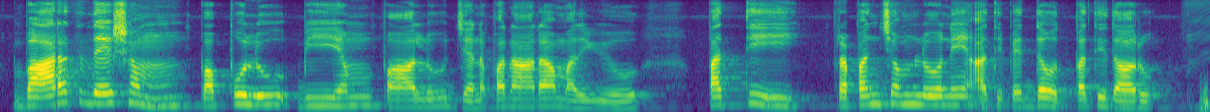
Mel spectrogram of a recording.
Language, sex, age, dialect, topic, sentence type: Telugu, female, 36-40, Southern, agriculture, statement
